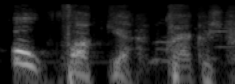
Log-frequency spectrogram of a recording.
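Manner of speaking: high, loud burst of put-on enthusiasm; mock excitement. Kitchen answers the request for crackers, hammed-up excitement. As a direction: explode with exaggerated delight, pitch leaping up.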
